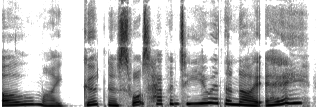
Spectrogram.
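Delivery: high, loud mock alarm, rushed; cheery exclamation. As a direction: exclaim brightly to soothe her. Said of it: "I say things like".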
